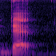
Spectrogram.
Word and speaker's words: debt: So remember how to pronounce the debt not the not not the EB depth. Uh you just uh you have to silent the B then you just said that.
